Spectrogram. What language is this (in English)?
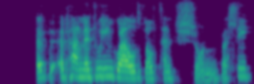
Welsh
